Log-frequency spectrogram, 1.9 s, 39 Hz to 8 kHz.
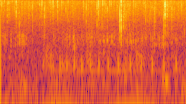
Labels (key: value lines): label: biophony
recorder: SoundTrap 500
